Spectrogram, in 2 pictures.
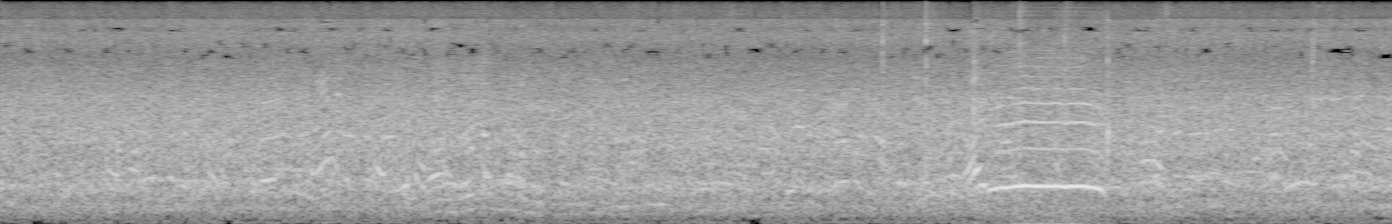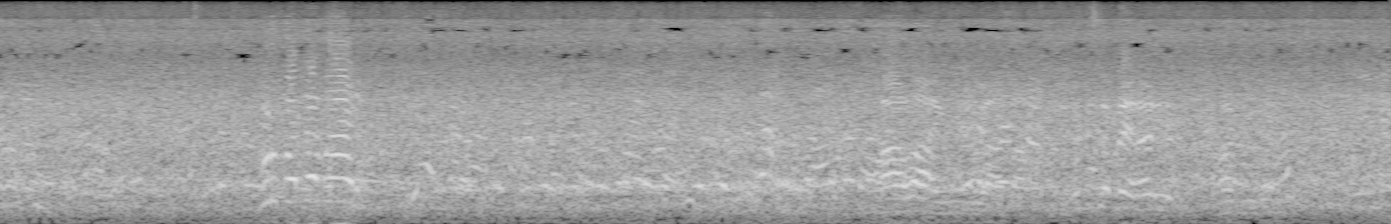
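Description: A crowd of onlookers shouts and chatters outdoors.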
